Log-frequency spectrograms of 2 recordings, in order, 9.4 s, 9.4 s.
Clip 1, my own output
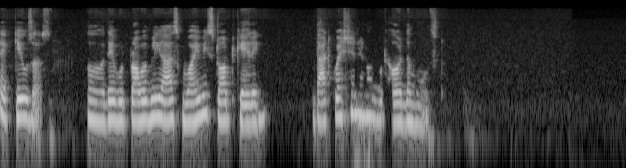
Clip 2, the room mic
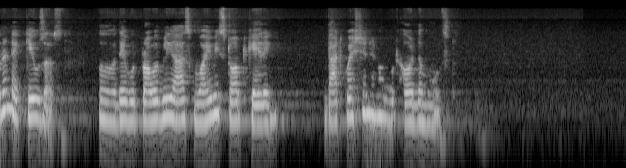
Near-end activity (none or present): none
